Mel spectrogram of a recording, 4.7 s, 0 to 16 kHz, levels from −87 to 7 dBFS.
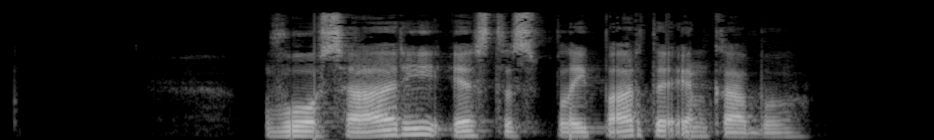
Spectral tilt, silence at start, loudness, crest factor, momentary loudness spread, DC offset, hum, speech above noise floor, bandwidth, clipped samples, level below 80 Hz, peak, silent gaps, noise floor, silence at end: -4 dB/octave; 1.35 s; -24 LUFS; 20 dB; 12 LU; under 0.1%; none; 66 dB; 11.5 kHz; under 0.1%; -58 dBFS; -6 dBFS; none; -90 dBFS; 0.65 s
